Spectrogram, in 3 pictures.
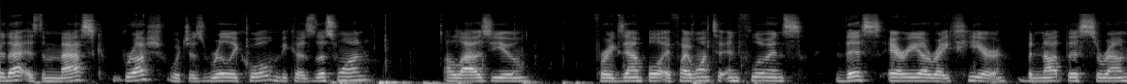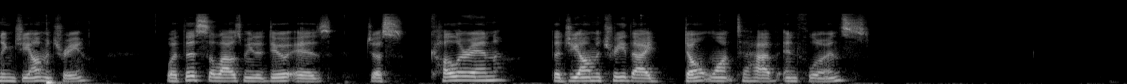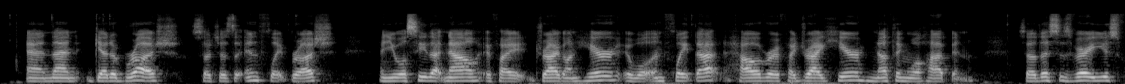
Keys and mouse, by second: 1.3-2.6 middle drag, 2.6-3.8 drag, 4.0 click, 4.7 middle click, 5.7 f, 12.8-16.5 drag, 18.5-20.3 drag, 23.6-25.6 drag, 26.7-31.9 drag.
